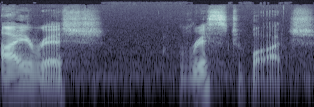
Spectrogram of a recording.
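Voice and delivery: said slowly. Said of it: "say it slower".

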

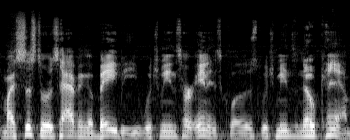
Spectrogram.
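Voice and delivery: plain

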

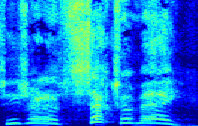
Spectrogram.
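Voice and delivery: frantic, very high, shrill, ragged, rough yell. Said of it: "Start yelling".

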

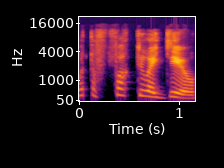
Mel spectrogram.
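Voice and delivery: normal talking voice

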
